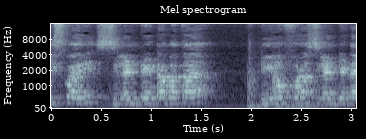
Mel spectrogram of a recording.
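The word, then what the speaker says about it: Ctenophora: इसमें होता है सिलेंट्रेटा कॉमा टीनोफोरा, सी साइलेंट होगा, टीनोफोरा एंड इकाइनोडर्मेटा।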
